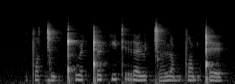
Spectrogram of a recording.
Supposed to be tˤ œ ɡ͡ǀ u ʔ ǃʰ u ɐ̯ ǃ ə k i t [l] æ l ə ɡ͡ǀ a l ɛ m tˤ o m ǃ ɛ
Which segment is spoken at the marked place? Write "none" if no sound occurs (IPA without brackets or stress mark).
r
